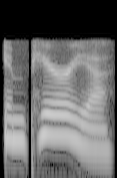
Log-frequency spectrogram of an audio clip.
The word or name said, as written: Imperia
